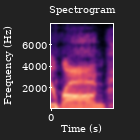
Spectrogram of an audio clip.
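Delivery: normal talking voice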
